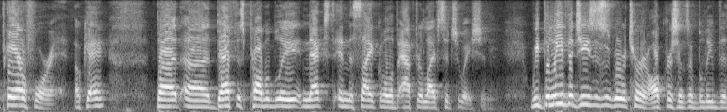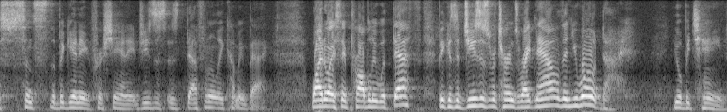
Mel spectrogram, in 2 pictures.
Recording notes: This is audio ripped from the Live Service video.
